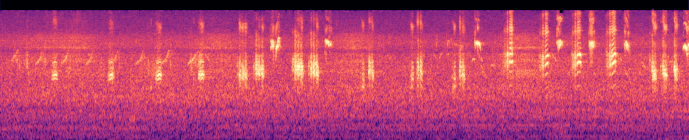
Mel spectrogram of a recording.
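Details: Oriental Reed Warbler from Japan, a bird of fields, grassland and watersides. Grating, chattering phrases of harsh repeated notes, sparse at first, then speeding into dense bursts with occasional thin high squeaks.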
